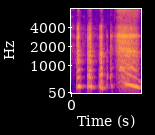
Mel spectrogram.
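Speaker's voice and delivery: spontaneous high chuckle; amused laugh. Real, not acted. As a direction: laugh lightly at your own joke. Laughs at own joke.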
